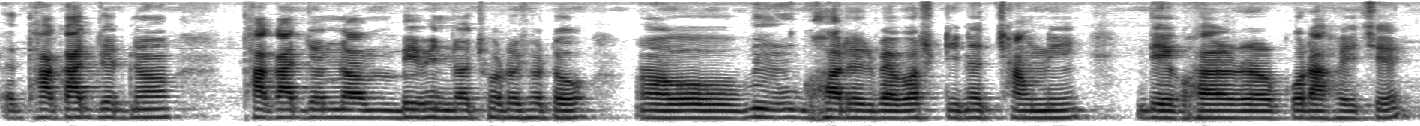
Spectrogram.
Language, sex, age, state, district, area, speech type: Bengali, male, 30-45, West Bengal, Uttar Dinajpur, urban, spontaneous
